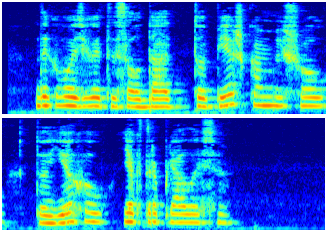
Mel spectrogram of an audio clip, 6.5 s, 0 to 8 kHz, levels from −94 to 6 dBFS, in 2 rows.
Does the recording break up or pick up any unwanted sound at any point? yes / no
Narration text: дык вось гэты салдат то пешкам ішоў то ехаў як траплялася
no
